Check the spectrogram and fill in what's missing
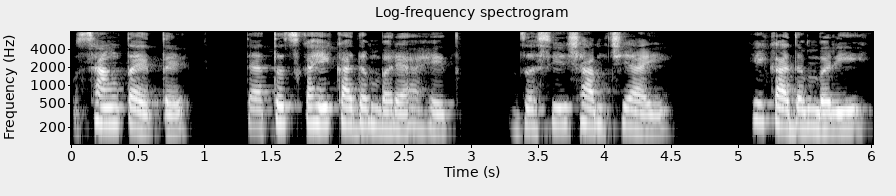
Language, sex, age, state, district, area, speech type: Marathi, female, 30-45, Maharashtra, Wardha, urban, spontaneous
